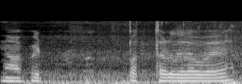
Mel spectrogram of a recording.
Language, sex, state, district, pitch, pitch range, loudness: Hindi, male, Uttar Pradesh, Shamli, 150 Hz, 120-155 Hz, -14 LUFS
